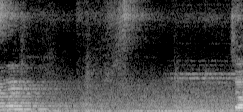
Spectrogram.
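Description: A woman's drawn-out, sung-like vowel trails off about half a second in. Then quieter scratching follows: chalk drawn across a chalkboard as straight lines are ruled.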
